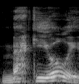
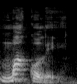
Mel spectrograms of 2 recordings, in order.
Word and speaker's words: makgeolli: pronouncing this word and you're going to pronounce it mackey oli not makgeolli.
